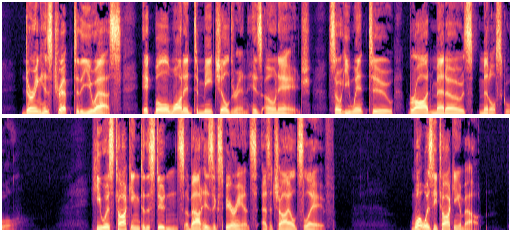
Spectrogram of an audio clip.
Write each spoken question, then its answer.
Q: What was he talking about?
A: He was talking about his experience as a child slave.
